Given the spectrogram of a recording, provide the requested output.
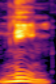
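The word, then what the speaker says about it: Nîmes: of niem n-i-m-e-s although the s of course is not pronounced in french so neem so de nim that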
